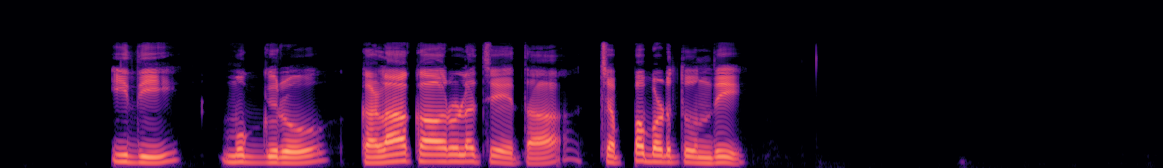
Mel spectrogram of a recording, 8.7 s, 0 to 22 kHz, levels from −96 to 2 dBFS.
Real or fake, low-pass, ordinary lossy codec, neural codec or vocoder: real; none; none; none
